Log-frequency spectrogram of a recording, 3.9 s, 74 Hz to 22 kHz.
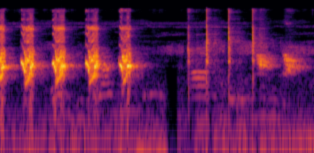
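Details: Javan pied starling song used as a training recording for songbirds: four loud, harsh rasping notes about every 0.4 seconds, followed by sharp clicks and a short buzzy phrase.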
